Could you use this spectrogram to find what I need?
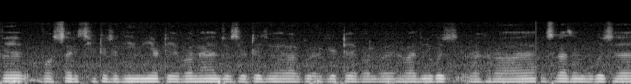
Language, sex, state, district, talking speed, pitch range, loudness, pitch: Hindi, male, Uttar Pradesh, Jyotiba Phule Nagar, 170 wpm, 130-135 Hz, -17 LUFS, 130 Hz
